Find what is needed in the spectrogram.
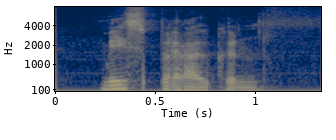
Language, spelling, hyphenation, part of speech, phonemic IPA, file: Dutch, misbruiken, mis‧brui‧ken, verb, /ˌmɪsˈbrœy̯.kə(n)/, Nl-misbruiken.ogg
- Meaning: 1. to misuse, to abuse (one's power) 2. to mistreat, to abuse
